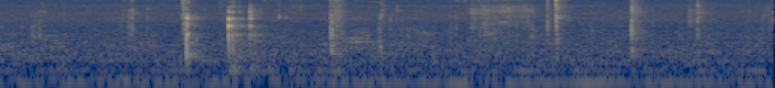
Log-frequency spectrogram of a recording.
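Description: A person chewing a mouthful of food close to the microphone, with a few wet mouth clicks and lip smacks; the two sharpest come about a second and a half in.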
